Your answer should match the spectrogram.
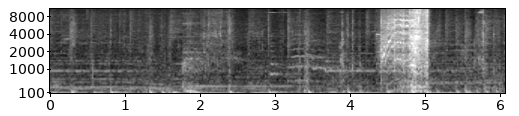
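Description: Background music with a steady beat. About four and a half seconds in, a loud burst of noise just over half a second long comes from a tool at the vehicle's wheel.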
